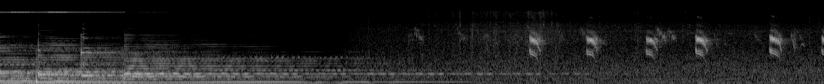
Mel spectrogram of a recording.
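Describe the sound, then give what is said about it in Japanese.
A low, ringing tone fades out, then outdoor ambience settles in and a migrating winter bird calls about six times, short bright chirps repeating at a steady pace, clear against quiet background noise. “ああ、とうとう冬鳥も渡ってくる時期になったわね。”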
